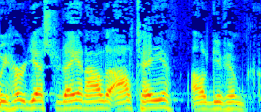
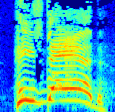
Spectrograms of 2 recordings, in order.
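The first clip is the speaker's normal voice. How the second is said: high-pitched mock crowd shout; shouting and cheering; 11 semitones higher, 5 dB louder than usual. Preacher imitates the crowd at the cross, shouting. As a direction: cry it out like a cheering onlooker. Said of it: "that were shouting and cheering".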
